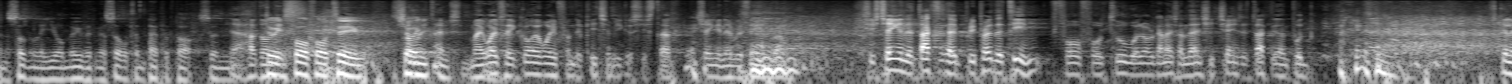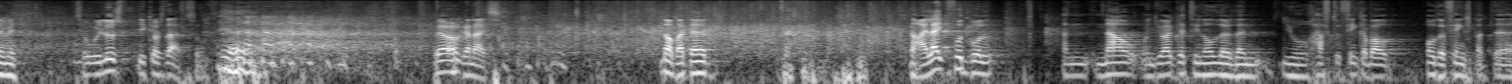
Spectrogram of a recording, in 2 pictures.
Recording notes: The Game Live in Newcastle. A special Times Plus event in Newcastle. In front of a live audience.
